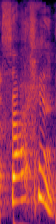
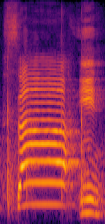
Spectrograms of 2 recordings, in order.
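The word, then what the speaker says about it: 쌓인: 우리가 싸힌 이렇게 발음하지 않아요. 싸인 이렇게 발음합니다.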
